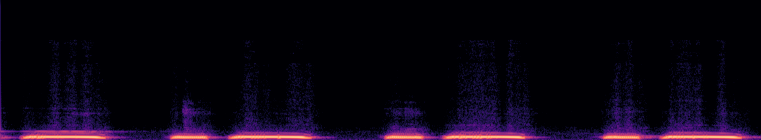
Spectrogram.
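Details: Spotted dove calling in the thổ sấm voice style, used as a decoy call to rouse rivals: low, hollow coos in short-then-long pairs, each pair repeating roughly every second, clean and close.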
